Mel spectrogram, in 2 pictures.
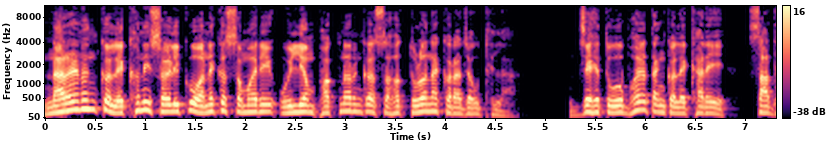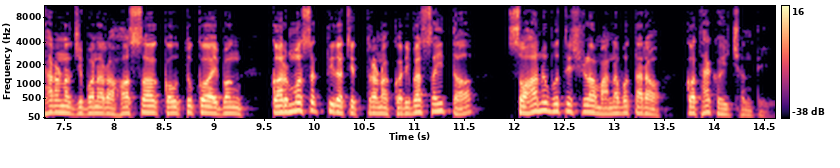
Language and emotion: Odia, neutral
